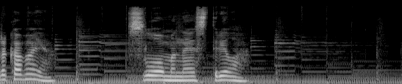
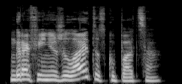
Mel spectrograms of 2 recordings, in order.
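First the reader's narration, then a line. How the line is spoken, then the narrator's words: Sailor's cheerful question. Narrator (Russian): весело спросил у меня матрос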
